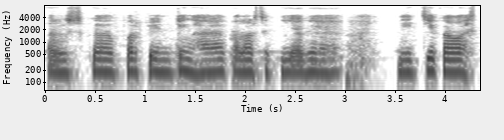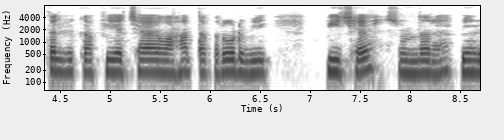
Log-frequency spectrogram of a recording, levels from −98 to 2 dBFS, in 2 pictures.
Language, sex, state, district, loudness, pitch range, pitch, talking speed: Hindi, male, Uttar Pradesh, Deoria, -32 LUFS, 170-180 Hz, 180 Hz, 170 wpm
